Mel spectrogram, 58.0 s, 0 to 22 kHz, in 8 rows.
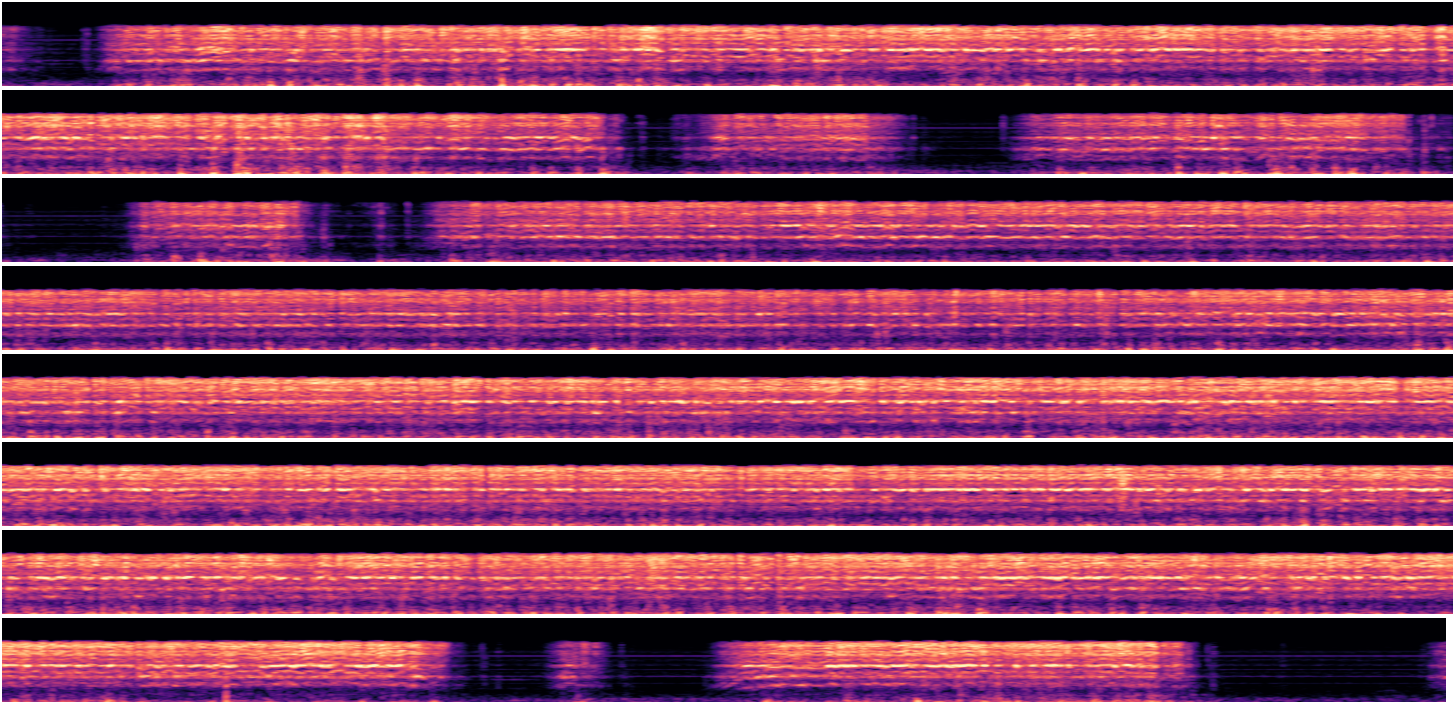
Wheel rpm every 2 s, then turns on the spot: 160, 220, 220, 220, 180, 80, 110, 60, 110, 160, 160, 160, 170, 160, 200, 210, 210, 230, 240, 230, 210, 210, 220, 220, 210, 220, 100, 150, 80.
none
